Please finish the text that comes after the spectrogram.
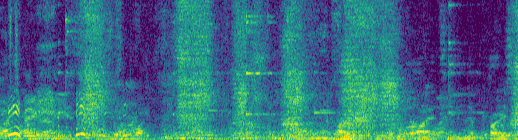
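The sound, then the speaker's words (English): Repeated loud, hissy slurps of specialty coffee sucked off spoons during a coffee tasting, several overlapping in quick succession, with murmuring voices in the background. “Do the slurping noises make it rage?”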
